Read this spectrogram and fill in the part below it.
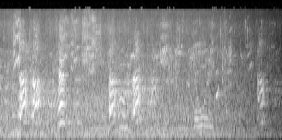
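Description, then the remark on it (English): Dogs bark at a dog park in short, irregular bursts of two or three yaps at a time, over a steady outdoor murmur, with softer barking and faint voices trailing off toward the end. “Like me, right now, I'm at the dog park with my boyfriend's dog.”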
